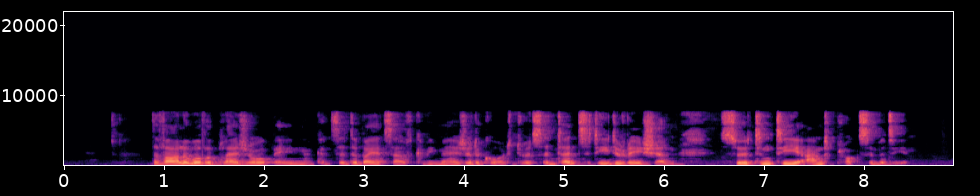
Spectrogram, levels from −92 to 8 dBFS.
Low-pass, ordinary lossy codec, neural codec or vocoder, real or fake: none; none; codec, 16 kHz, 16 kbps, FreqCodec, larger model; fake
